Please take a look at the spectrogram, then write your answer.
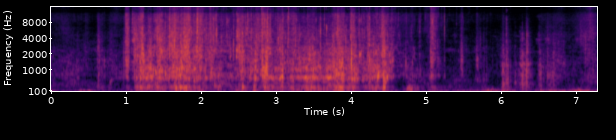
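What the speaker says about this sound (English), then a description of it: "I'm now going to go and wash my hand off" Running water washing cement off hands, a close, steady splashing and trickling flow that continues for several seconds before breaking into irregular splashes.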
